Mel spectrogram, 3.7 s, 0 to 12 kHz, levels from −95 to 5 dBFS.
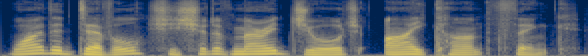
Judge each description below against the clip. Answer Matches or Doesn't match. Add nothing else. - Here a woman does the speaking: Doesn't match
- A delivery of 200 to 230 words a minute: Doesn't match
